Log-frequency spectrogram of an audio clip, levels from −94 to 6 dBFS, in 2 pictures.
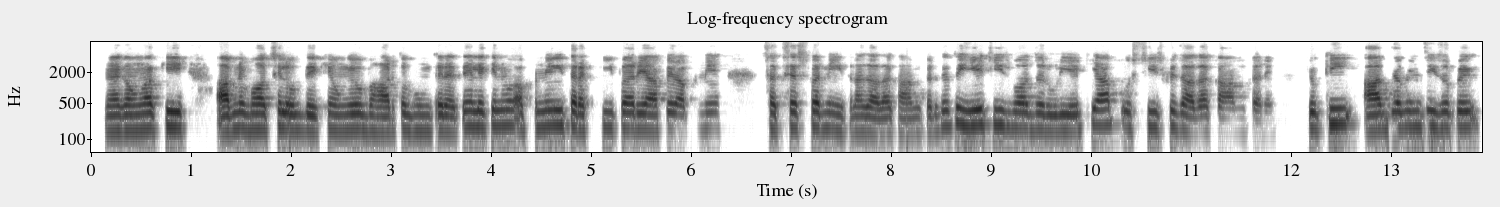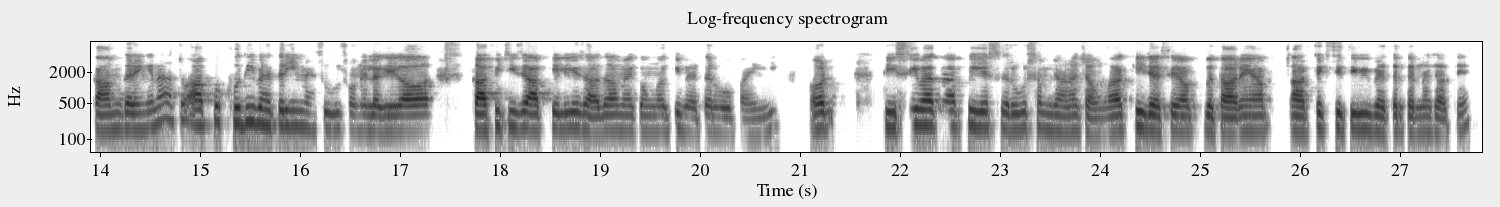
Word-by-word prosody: मैं 150 Hz, 0 st, +2 dB
कहूँगा 155 Hz, +2 st, +4 dB
कि 175 Hz, -1 st, +5 dB, 0.3 s
आपने 160 Hz, +3 st, +7 dB
बहुत 160 Hz, 0 st, +3 dB
से 175 Hz, -, +1 dB
लोग 155 Hz, -2 st, +3 dB
देखे 155 Hz, +1 st, 0 dB
होंगे 155 Hz, 0 st, 0 dB
वो 160 Hz, -, +3 dB
बाहर 145 Hz, 0 st, +2 dB
तो 160 Hz, -, 0 dB
घूमते 150 Hz, 0 st, -2 dB
रहते 150 Hz, +2 st, 0 dB
हैं 180 Hz, -, +2 dB
लेकिन 180 Hz, +1 st, +1 dB
वो 190 Hz, -, -1 dB
अपनी 185 Hz, +3 st, 0 dB
तरक्की 175 Hz, 0 st, +1 dB
पर 165 Hz, -1 st, +4 dB
या 155 Hz, -1 st, +5 dB
फिर 170 Hz, -1 st, +2 dB
अपने 170 Hz, +2 st, -4 dB, 0.5 s
सक्सेस 170 Hz, +1 st, 0 dB
पर 175 Hz, -1 st, +5 dB
नहीं 165 Hz, -2 st, -4 dB
इतना 145 Hz, 0 st, -6 dB
ज़्यादा 135 Hz, -1 st, +1 dB
काम 130 Hz, 0 st, -6 dB
करते 145 Hz, +5 st, -7 dB
हैं, 185 Hz, -, -5 dB
तो 210 Hz, -, +1 dB
ये 190 Hz, 0 st, +5 dB
चीज़ 190 Hz, -2 st, -3 dB
बहुत 170 Hz, -1 st, +1 dB
ज़रूरी 155 Hz, -1 st, -1 dB
है 155 Hz, 0 st, 0 dB
कि, 195 Hz, +4 st, -5 dB
आप 195 Hz, 0 st, +2 dB
उस 175 Hz, -, -6 dB
चीज़ 175 Hz, -3 st, -4 dB
पे 180 Hz, -, -2 dB
ज़्यादा 150 Hz, -2 st, +1 dB
काम 135 Hz, 0 st, -5 dB
करें। -, -, -7 dB, 0.4 s
क्योंकि 175 Hz, +4 st, +1 dB, 0.3 s
आप 155 Hz, +1 st, +5 dB
जब 175 Hz, 0 st, +1 dB
इन 180 Hz, 0 st, -4 dB
चीज़ 180 Hz, -1 st, -2 dB
पे 180 Hz, 0 st, +3 dB, 0.2 s
काम 160 Hz, 0 st, +1 dB
करेंगे 165 Hz, +1 st, 0 dB
ना, 230 Hz, +6 st, -3 dB
तो -, -, -4 dB
आपको 195 Hz, +4 st, 0 dB
खुद 215 Hz, -1 st, +2 dB
ही 220 Hz, -, 0 dB
बेहतरीन 190 Hz, -2 st, -1 dB
महसूस 165 Hz, -1 st, -9 dB
होने 155 Hz, -1 st, -7 dB
लगेगा 150 Hz, 0 st, +1 dB
और 155 Hz, 0 st, +4 dB, 0.5 s
काफ़ी 160 Hz, +2 st, +6 dB
चीज़े 175 Hz, +1 st, 0 dB
आपके 160 Hz, +1 st, +3 dB
लिए 170 Hz, +1 st, -1 dB
ज़्यादा 155 Hz, 0 st, 0 dB
मैं 155 Hz, 0 st, -6 dB
कहूँगा 150 Hz, -1 st, -8 dB
कि 145 Hz, +3 st, -7 dB
बेहतर 145 Hz, +2 st, -6 dB
हो 140 Hz, -1 st, -5 dB
पाएंँगी 135 Hz, +6 st, -13 dB, 0.3 s
और, 170 Hz, +1 st, +2 dB, 0.5 s
तीसरी 175 Hz, +3 st, -1 dB
बात 190 Hz, -1 st, +5 dB
आपको 180 Hz, +1 st, -3 dB
ये 175 Hz, -1 st, +1 dB
ज़रूर 165 Hz, 0 st, -3 dB
समझाना 155 Hz, -3 st, -5 dB
चाहूँगा 140 Hz, 0 st, -1 dB
कि 175 Hz, +3 st, 0 dB
जैसे 155 Hz, 0 st, +2 dB
आप 145 Hz, 0 st, -1 dB
बता 145 Hz, -2 st, +4 dB
रहे 145 Hz, +2 st, 0 dB
हैं, 150 Hz, -, 0 dB
आप 150 Hz, 0 st, -2 dB, 0.3 s
आर्थिक 145 Hz, +2 st, +1 dB
स्थिति 165 Hz, -1 st, -1 dB
भी 165 Hz, -, 0 dB
बेहतर 145 Hz, +1 st, -2 dB
करना 145 Hz, 0 st, -3 dB
चाहते 140 Hz, +2 st, -5 dB
हैं, 175 Hz, -, -10 dB
160 Hz, 205 wpm, -21 LUFS, 150-175 Hz, 0.5 s, आपने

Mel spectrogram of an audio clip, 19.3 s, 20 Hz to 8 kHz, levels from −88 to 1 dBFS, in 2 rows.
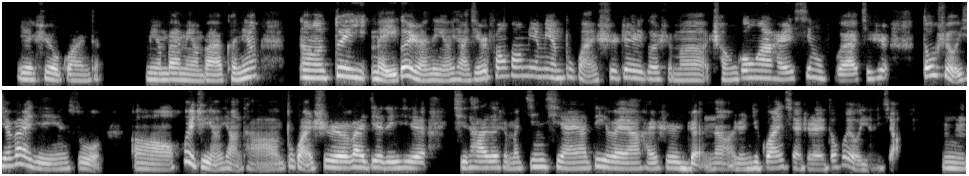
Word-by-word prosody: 也 185 Hz, -1 st, +2 dB
是 185 Hz, +3 st, -4 dB
有 180 Hz, -2 st, +4 dB
关 160 Hz, -1 st, -3 dB
的。 -, -, -12 dB, 0.4 s
明 185 Hz, -2 st, -1 dB
白， 185 Hz, -1 st, +3 dB
明 165 Hz, -3 st, -2 dB
白。 160 Hz, -1 st, +3 dB
肯 185 Hz, +3 st, -1 dB
定， 245 Hz, +6 st, +2 dB, 0.4 s
嗯， 225 Hz, -1 st, +4 dB
对 255 Hz, -5 st, +5 dB
每 185 Hz, -7 st, +4 dB
一 160 Hz, -, +5 dB
个 280 Hz, -1 st, +9 dB
人 170 Hz, -7 st, +3 dB
的 170 Hz, -, 0 dB
影 165 Hz, +1 st, -2 dB
响， 170 Hz, -3 st, -2 dB
其 185 Hz, +2 st, -2 dB
实 215 Hz, -, +2 dB
方 270 Hz, +2 st, 0 dB
方 285 Hz, 0 st, 0 dB
面 275 Hz, -2 st, -4 dB
面。 235 Hz, -3 st, -1 dB
不 250 Hz, 0 st, -7 dB
管 165 Hz, -, -3 dB
是 225 Hz, +5 st, -2 dB
这 220 Hz, -2 st, 0 dB
个 190 Hz, -1 st, -2 dB
什 190 Hz, -, -10 dB
么 170 Hz, -1 st, -3 dB
成 180 Hz, 0 st, -2 dB
功 230 Hz, +3 st, +1 dB
啊， 220 Hz, -1 st, +4 dB
还 190 Hz, -2 st, +2 dB
是 205 Hz, -, -3 dB
幸 230 Hz, -1 st, -5 dB
福 175 Hz, -, -6 dB
呀， 165 Hz, 0 st, +3 dB
其 200 Hz, +3 st, -7 dB
实 230 Hz, +2 st, -3 dB, 0.3 s
都 280 Hz, +2 st, +5 dB
是 300 Hz, -, +1 dB
有 -, -, +3 dB
一 -, -, -2 dB
些 225 Hz, +5 st, 0 dB
外 275 Hz, -2 st, +3 dB
界 170 Hz, -, -4 dB
因 150 Hz, +1 st, -5 dB
素， 165 Hz, -3 st, -4 dB, 0.3 s
呃， 145 Hz, -4 st, -1 dB
会 345 Hz, -4 st, +3 dB
去 200 Hz, -7 st, +1 dB
影 145 Hz, -2 st, -1 dB
响 165 Hz, -1 st, -4 dB
他。 70 Hz, +4 st, -7 dB
不 -, -, -6 dB
管 -, -, +3 dB
是 180 Hz, 0 st, +5 dB
外 190 Hz, 0 st, +5 dB
界 185 Hz, 0 st, -1 dB
的 170 Hz, -, -1 dB
一 175 Hz, +1 st, 0 dB
些 170 Hz, -2 st, +2 dB, 0.2 s
其 175 Hz, -, -4 dB
他 180 Hz, 0 st, +1 dB
的 180 Hz, 0 st, +3 dB
什 180 Hz, -, -7 dB
么 165 Hz, -, -6 dB
金 200 Hz, +4 st, -2 dB
钱 185 Hz, -4 st, -1 dB
呀、 165 Hz, +1 st, 0 dB
地 195 Hz, +3 st, -1 dB
位 170 Hz, -2 st, +3 dB
啊， 155 Hz, 0 st, 0 dB
还 155 Hz, -2 st, -3 dB
是 170 Hz, 0 st, -2 dB
人 160 Hz, 0 st, -1 dB
呐、 155 Hz, 0 st, -4 dB
人 150 Hz, +1 st, -5 dB
际 170 Hz, -, -1 dB
关 180 Hz, +3 st, +1 dB
系 190 Hz, -, -7 dB
啊 -, -, -2 dB
之 175 Hz, -, -8 dB
类 140 Hz, -1 st, 0 dB
的 140 Hz, -, -8 dB
都 190 Hz, +2 st, -2 dB
会 250 Hz, -, -4 dB
有 -, -, -1 dB
影 130 Hz, +6 st, -12 dB
响。 -, -, -5 dB, 0.4 s
嗯， 170 Hz, -1 st, -3 dB
180 Hz, 295 characters per minute, -20 LUFS, 165-215 Hz, 0.4 s, 个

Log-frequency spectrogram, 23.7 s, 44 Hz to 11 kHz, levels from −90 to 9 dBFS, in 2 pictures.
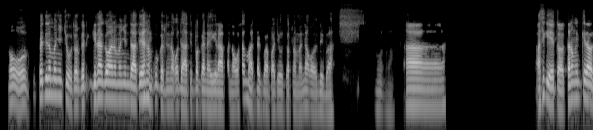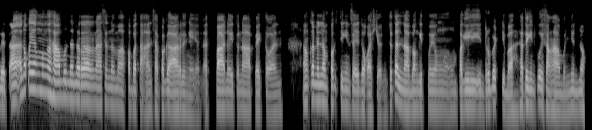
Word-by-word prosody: oo, 140 Hz, -1 st, 0 dB, 0.2 s
puwede 180 Hz, +2 st, +2 dB
naman 195 Hz, -1 st, +1 dB
'yong 180 Hz, -, -6 dB
tutor, 130 Hz, -4 st, -1 dB
gan 140 Hz, +3 st, -1 dB
ginagawa 170 Hz, +1 st, +5 dB
naman 160 Hz, 0 st, -2 dB
'yon 155 Hz, -1 st, -5 dB
dati. 145 Hz, +2 st, +6 dB
Alam 170 Hz, -1 st, +2 dB
ko, 150 Hz, +2 st, -11 dB
gano'n 125 Hz, -2 st, -4 dB
ako 125 Hz, 0 st, -1 dB
dati 120 Hz, 0 st, 0 dB
pagka 130 Hz, -1 st, -2 dB
nahirapan 115 Hz, -1 st, -1 dB
ako 110 Hz, -, -2 dB
sa 170 Hz, +5 st, -4 dB
math, -, -, 0 dB
nagpapa-tutor 110 Hz, -2 st, -5 dB
naman 105 Hz, 0 st, -9 dB
ako, 115 Hz, -2 st, -4 dB
'di 110 Hz, -1 st, -8 dB
ba? 105 Hz, 0 st, -6 dB, 0.9 s
Mm, 105 Hz, -3 st, -22 dB, 0.3 s
ah 125 Hz, -1 st, +2 dB, 1.8 s
Ah, -, -, +1 dB
sige 195 Hz, -4 st, 0 dB
eto, 125 Hz, -, +2 dB
tanungin 165 Hz, +2 st, +2 dB
kita 165 Hz, -1 st, +7 dB
ulit, 130 Hz, -4 st, +3 dB
ah, 150 Hz, +2 st, +6 dB
ano 235 Hz, -, +1 dB
kayang 250 Hz, -1 st, +3 dB
mga 220 Hz, -4 st, +1 dB
hamon 175 Hz, -1 st, +4 dB
na 165 Hz, -, 0 dB
nararanasan 150 Hz, -3 st, +1 dB
ng 130 Hz, -1 st, -8 dB
mga 125 Hz, -2 st, -2 dB
kabataan -, -, -1 dB
sa -, -, -5 dB
pag-aaral 110 Hz, +1 st, +1 dB
ngayon, 95 Hz, -, -9 dB
at -, -, -5 dB, 0.2 s
paano 115 Hz, 0 st, +5 dB
ito 115 Hz, -1 st, -7 dB
naapektuhan, 105 Hz, -2 st, -3 dB, 0.4 s
ang 140 Hz, +1 st, -1 dB
kanilang 150 Hz, -2 st, 0 dB
pagtingin 135 Hz, -3 st, -3 dB
sa 115 Hz, -, -3 dB
edukasyon? 105 Hz, -5 st, -4 dB
Tutal 130 Hz, +3 st, +3 dB
nabanggit 115 Hz, -1 st, 0 dB
mo 120 Hz, -, -4 dB
'yong 115 Hz, -1 st, -9 dB
pagiging 120 Hz, 0 st, -1 dB
introvert, 120 Hz, +4 st, -5 dB
'di -, -, -6 dB
ba? 105 Hz, 0 st, 0 dB
Sa 125 Hz, -, +1 dB
tingin 125 Hz, -4 st, 0 dB
ko 135 Hz, -, -3 dB
isang 120 Hz, -3 st, 0 dB
hamon 105 Hz, -1 st, -1 dB
'yon, 115 Hz, 0 st, -9 dB
'no? 115 Hz, -2 st, -3 dB
125 Hz, 175 wpm, -25 LUFS, 115-150 Hz, 1.8 s, kita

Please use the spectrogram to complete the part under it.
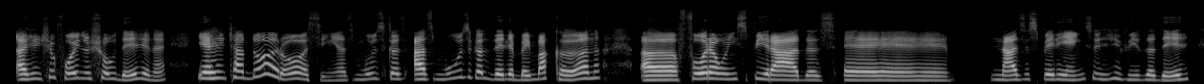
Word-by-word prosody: a 235 Hz, +1 st, +5 dB
gente 265 Hz, +6 st, -9 dB
foi 270 Hz, 0 st, -1 dB
no 275 Hz, -1 st, -7 dB
show 265 Hz, -1 st, -6 dB
dele, 230 Hz, +3 st, -3 dB
né, 190 Hz, +3 st, -8 dB, 0.3 s
e -, -, +2 dB
a 280 Hz, -, +8 dB
gente 295 Hz, +3 st, -7 dB
adorou, 310 Hz, -, 0 dB
assim, 190 Hz, -5 st, -8 dB
as 195 Hz, +2 st, -10 dB
músicas 250 Hz, +2 st, -7 dB
as 240 Hz, 0 st, +5 dB
músicas 290 Hz, +5 st, -6 dB
dele 235 Hz, -1 st, 0 dB
é 235 Hz, -, -2 dB
bem 210 Hz, 0 st, -3 dB
bacana, 260 Hz, +3 st, 0 dB, 0.4 s
hã, 210 Hz, +1 st, +6 dB
foram 260 Hz, +2 st, +3 dB
inspiradas, 215 Hz, -6 st, +2 dB
eh, 195 Hz, -2 st, -1 dB, 0.4 s
nas 220 Hz, +1 st, +2 dB
experiências 235 Hz, +1 st, -4 dB
de 270 Hz, -1 st, -10 dB
vida 220 Hz, -1 st, -6 dB
dele, 210 Hz, +5 st, -2 dB
235 Hz, 145 wpm, -27 LUFS, 210-265 Hz, 0.4 s, a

